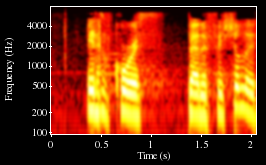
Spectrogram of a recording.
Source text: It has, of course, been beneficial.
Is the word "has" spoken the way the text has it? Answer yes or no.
no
